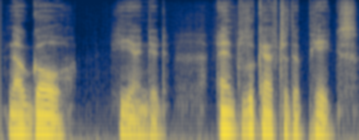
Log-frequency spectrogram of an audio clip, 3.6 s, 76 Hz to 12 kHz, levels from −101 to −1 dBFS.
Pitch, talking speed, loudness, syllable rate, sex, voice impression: 90 Hz, 150 wpm, -18 LUFS, 4.2 syllables/s, male, masculine, adult-like, slightly thick, cool, sincere, calm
